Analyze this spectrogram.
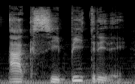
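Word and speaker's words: Accipitridae: Así, por ejemplo, en esta familia la pronunciación es axpítride, pero su castellanización escrita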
